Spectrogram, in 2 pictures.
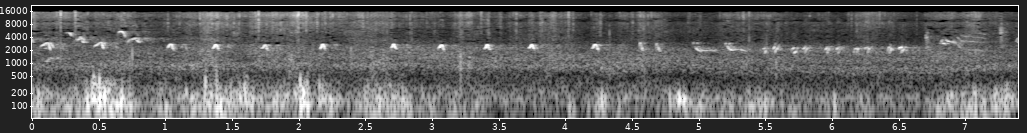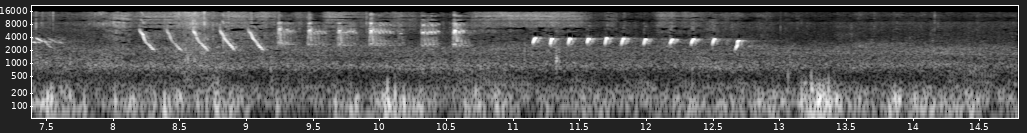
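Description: Songbirds chirping: a short high chirp repeated about three times a second, then a few quick falling notes and a fast trill later on, over irregular low thumps from walking.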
